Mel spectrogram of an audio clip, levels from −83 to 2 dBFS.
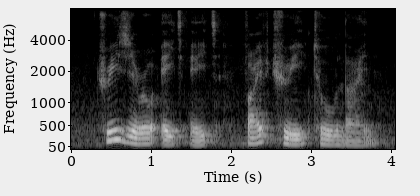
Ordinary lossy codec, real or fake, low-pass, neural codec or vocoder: none; fake; none; codec, 16 kHz, 16 kbps, FunCodec, trained on Chinese and English, 50 frames a second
